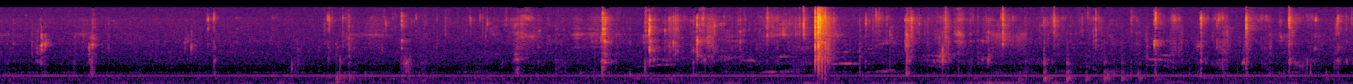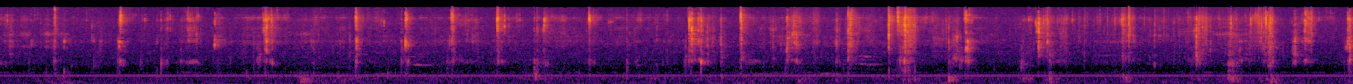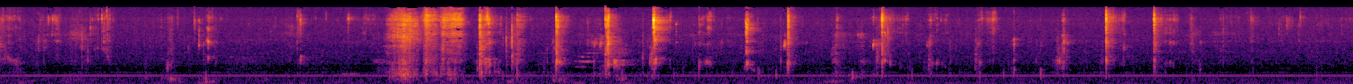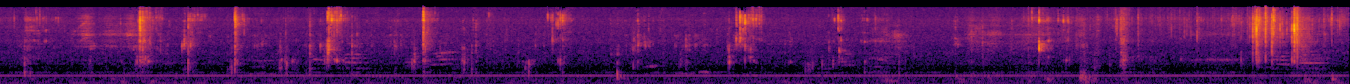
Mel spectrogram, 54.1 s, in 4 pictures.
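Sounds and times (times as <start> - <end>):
faint steady hum: 0.0 - 54.0
chewing food: 0.1 - 1.2, 1.8 - 54.0.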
